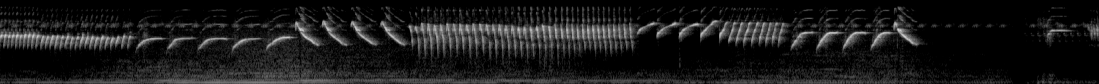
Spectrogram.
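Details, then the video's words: Singing Belgian canary moving through varied tours: a low warbled trill, rising curved whistles, sharp falling sweeps, a long buzzy rattle, more rolling upslurred notes, then near silence with a few faint final notes. "Canary Bird Singing | Belgian Canary"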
